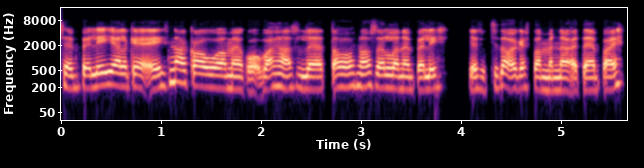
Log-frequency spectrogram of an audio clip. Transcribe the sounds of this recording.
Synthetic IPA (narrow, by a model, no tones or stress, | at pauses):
sempelijjælkeːeˑisinækɑuwɑːmeŋkuʋæhænsilːeːˑet̪ːæhosneonselːɑnempeli | jɑsit̪sit̪æoˑikeːst̪ɑːmenːæːjet̪eːmpæi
